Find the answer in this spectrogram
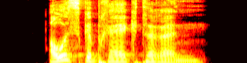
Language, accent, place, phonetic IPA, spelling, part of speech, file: German, Germany, Berlin, [ˈaʊ̯sɡəˌpʁɛːktəʁən], ausgeprägteren, adjective, De-ausgeprägteren.ogg
- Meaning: inflection of ausgeprägt: 1. strong genitive masculine/neuter singular comparative degree 2. weak/mixed genitive/dative all-gender singular comparative degree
